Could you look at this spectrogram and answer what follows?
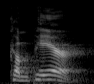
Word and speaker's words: compare: Compare, nhấn vô thứ hai.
